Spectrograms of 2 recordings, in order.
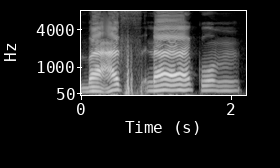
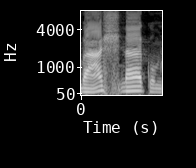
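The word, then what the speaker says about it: بَعَثْنَاكُم: Jangan sampai kita menggantinya dengan ba'ashnakum dengan sin.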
